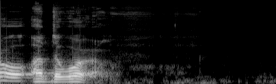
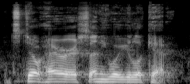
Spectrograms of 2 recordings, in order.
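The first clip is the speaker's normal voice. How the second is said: usual speaking voice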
